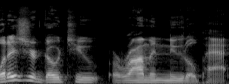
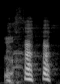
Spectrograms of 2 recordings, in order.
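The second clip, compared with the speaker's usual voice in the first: high loud ugh of disgust; disgusted groan; 13 semitones higher, 6 dB louder than usual. Real, not acted. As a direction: gag at the thought. Disgust at shrimp ramen.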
